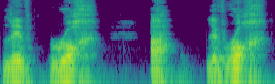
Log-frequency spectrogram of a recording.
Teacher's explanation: Now, you may not have noticed, but to get from O to ch, you have to stick a little A in there · That's called a furtive patak. It's a patak, but it's a furtive patak. It's a little A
